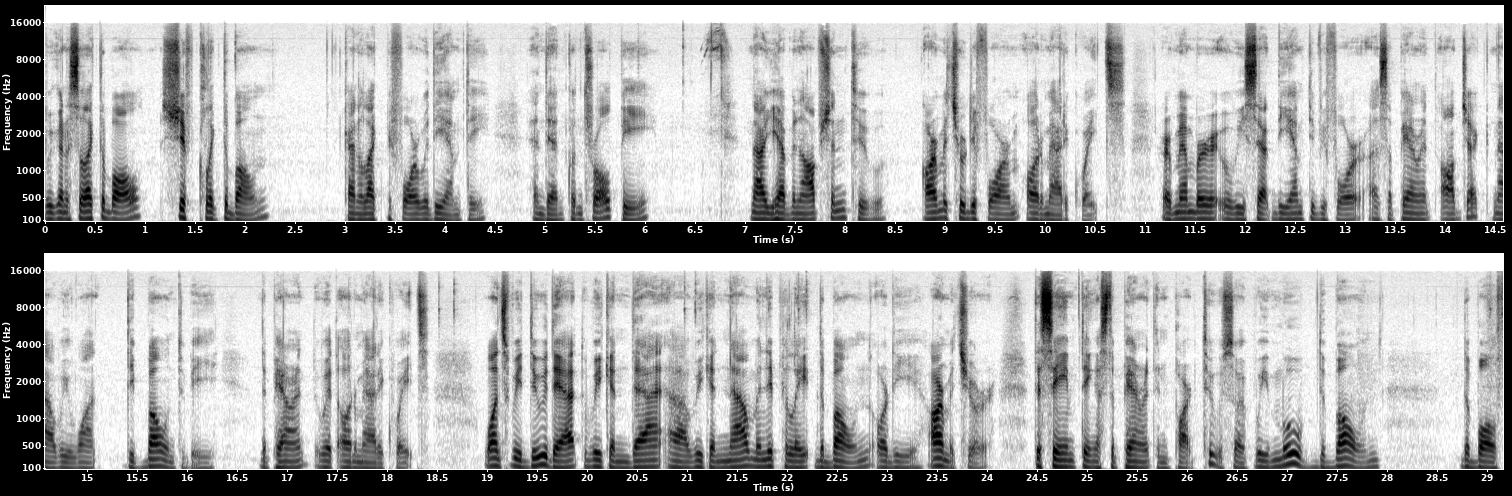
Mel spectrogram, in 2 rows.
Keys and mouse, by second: 6.3 ctrl+p, 20.9 click, 27.7 g.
